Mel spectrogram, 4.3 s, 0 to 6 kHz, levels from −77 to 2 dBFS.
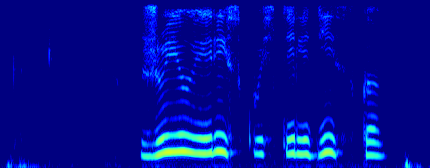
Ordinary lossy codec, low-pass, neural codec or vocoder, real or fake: none; 5.4 kHz; codec, 16 kHz, 2 kbps, FunCodec, trained on LibriTTS, 25 frames a second; fake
